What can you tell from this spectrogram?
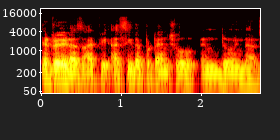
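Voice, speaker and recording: A man's voice, dark and mellow in tone, comes through over a quiet background. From India, Delhi (Kashmiri family). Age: 30s. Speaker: YouTuber, football fan. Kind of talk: podcast interview. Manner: hesitant, many fillers.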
